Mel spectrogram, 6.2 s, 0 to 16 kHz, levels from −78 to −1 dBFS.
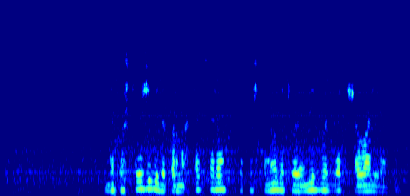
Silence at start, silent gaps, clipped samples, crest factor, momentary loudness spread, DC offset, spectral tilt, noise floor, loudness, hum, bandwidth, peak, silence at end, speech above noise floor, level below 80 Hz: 1.55 s; none; under 0.1%; 16 dB; 15 LU; under 0.1%; -6.5 dB/octave; -71 dBFS; -43 LUFS; none; 7.2 kHz; -28 dBFS; 0.35 s; 29 dB; -74 dBFS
